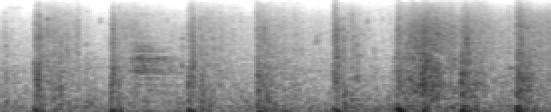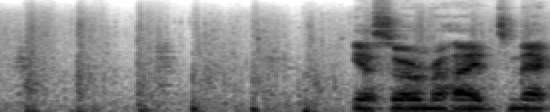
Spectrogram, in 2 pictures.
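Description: Footsteps crunch rapidly on snow.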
